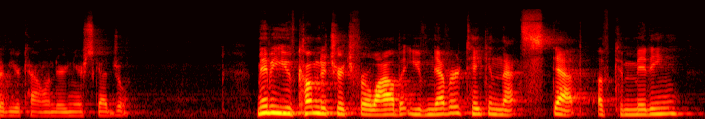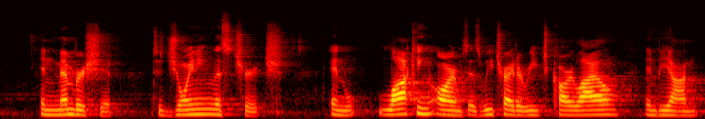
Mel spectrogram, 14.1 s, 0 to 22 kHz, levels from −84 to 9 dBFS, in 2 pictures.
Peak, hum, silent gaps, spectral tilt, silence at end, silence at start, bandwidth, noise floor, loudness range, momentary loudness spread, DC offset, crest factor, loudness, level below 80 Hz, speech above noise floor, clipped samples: -6 dBFS; none; none; -6 dB/octave; 0.1 s; 0 s; 14 kHz; -65 dBFS; 8 LU; 17 LU; under 0.1%; 22 dB; -26 LUFS; -80 dBFS; 39 dB; under 0.1%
